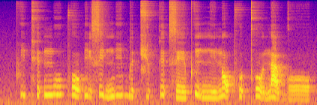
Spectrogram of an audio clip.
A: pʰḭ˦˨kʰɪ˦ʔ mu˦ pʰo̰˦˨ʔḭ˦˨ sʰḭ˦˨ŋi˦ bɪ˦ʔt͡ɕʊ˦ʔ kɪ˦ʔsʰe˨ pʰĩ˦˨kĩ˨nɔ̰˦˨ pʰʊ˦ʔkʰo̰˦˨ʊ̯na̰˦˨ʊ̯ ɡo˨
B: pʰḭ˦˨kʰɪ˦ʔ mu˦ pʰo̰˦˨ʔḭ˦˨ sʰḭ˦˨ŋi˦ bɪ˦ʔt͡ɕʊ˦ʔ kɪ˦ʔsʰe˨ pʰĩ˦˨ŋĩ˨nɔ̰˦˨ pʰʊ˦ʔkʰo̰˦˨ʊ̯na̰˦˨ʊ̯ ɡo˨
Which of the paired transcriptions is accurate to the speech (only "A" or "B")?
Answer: B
